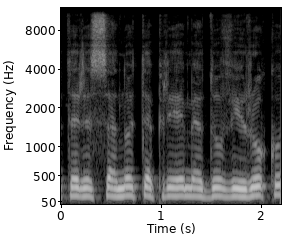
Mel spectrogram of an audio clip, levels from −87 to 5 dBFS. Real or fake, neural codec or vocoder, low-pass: real; none; 10.8 kHz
